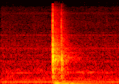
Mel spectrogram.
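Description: A brief burst of two or three quick computer keyboard keystrokes while typing a web address, close and fairly quiet, standing alone in a quiet room.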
